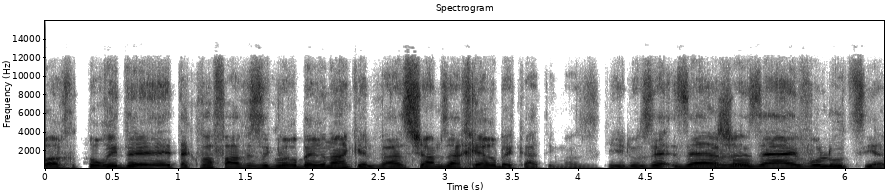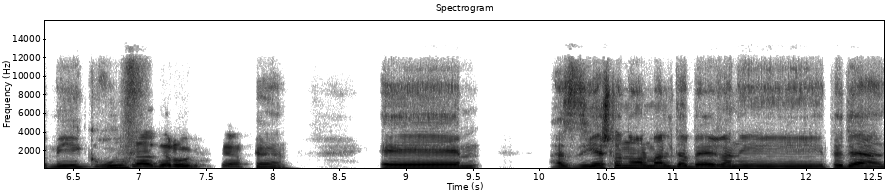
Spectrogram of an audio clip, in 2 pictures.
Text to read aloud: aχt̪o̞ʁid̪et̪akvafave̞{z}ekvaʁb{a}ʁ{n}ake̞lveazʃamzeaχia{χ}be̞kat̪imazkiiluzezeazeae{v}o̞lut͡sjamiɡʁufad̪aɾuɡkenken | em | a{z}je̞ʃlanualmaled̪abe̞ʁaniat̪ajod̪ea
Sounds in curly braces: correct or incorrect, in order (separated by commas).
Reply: correct, incorrect, correct, incorrect, correct, correct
